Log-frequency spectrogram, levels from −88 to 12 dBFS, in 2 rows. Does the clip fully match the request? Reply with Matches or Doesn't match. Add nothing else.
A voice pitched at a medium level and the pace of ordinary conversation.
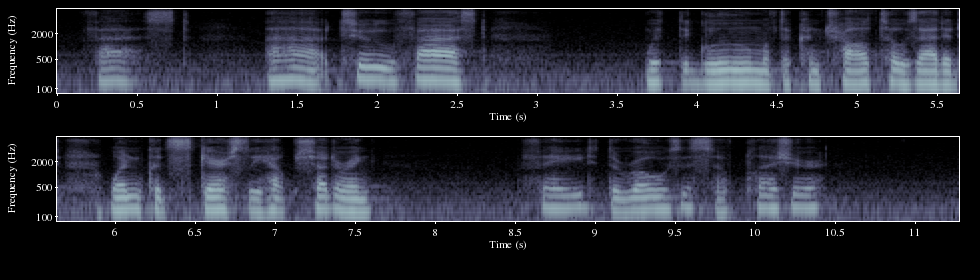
Doesn't match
